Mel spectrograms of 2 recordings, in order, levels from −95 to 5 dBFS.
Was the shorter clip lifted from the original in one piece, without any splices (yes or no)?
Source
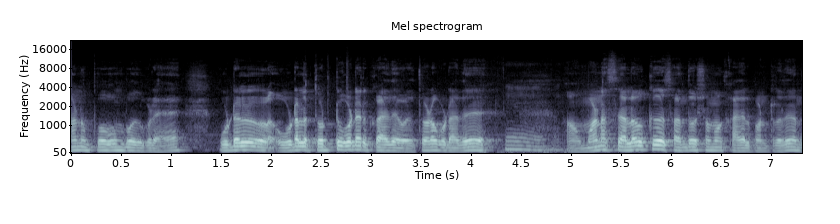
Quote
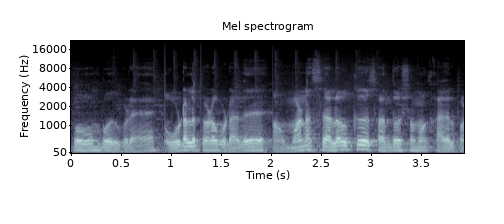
no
